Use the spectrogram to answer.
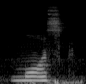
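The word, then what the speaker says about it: mosque: यह इ है ना इसलिए लास्ट में रहेगा पैटर्न यहां है यूनिक टेक्निक और मॉस्क मॉस्क क्यू नहीं बोलते मॉस्क क्यू यू ई याद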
